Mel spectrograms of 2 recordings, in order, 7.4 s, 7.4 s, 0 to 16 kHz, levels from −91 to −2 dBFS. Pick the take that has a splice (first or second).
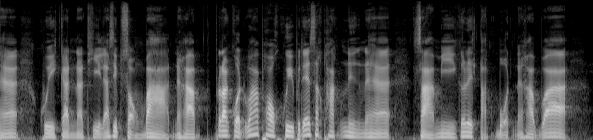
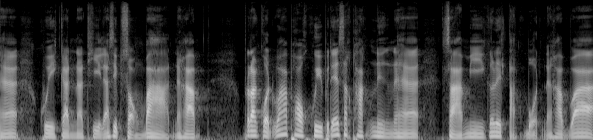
first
